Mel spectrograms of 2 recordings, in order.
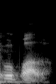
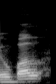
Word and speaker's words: Uppal: But my last name is pronounced like you're saying oops. So as long as you can say oops, you can say Uppal. So it's Sanjay Uppal.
